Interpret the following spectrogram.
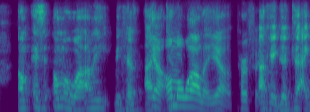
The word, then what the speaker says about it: Omowole: Because Yeah, Omowole. Yeah, perfect. okay, good. I keep saying, am I pronouncing it correctly?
